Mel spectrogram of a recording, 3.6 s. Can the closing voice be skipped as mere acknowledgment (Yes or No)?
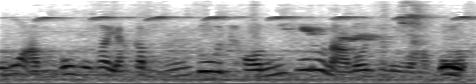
No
